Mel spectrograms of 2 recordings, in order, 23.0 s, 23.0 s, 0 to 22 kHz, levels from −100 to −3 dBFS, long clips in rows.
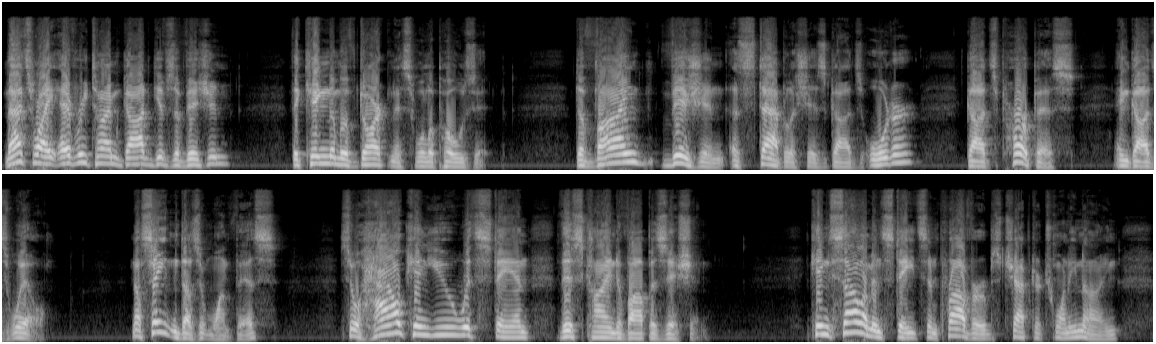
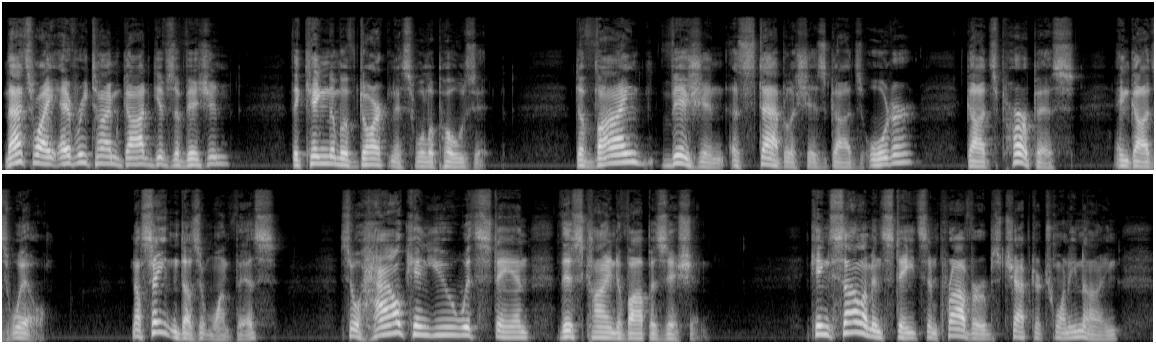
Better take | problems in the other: second | distortion; slight; 3% of the sound clipped

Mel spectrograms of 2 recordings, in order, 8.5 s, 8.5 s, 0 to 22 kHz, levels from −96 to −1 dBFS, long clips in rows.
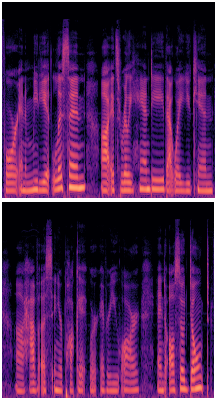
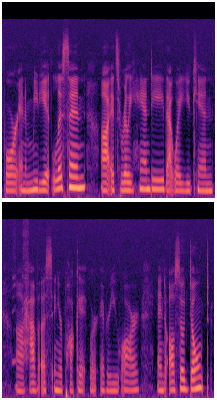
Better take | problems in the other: first | hiss; faint; throughout; 25 dB below the speech

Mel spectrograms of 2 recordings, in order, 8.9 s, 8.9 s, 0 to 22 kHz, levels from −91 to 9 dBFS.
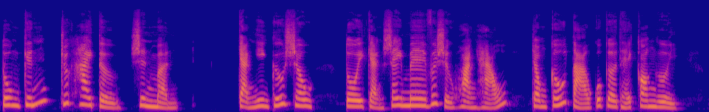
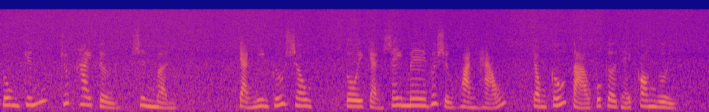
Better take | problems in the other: first | hiss; loud; throughout; 6 dB below the speech

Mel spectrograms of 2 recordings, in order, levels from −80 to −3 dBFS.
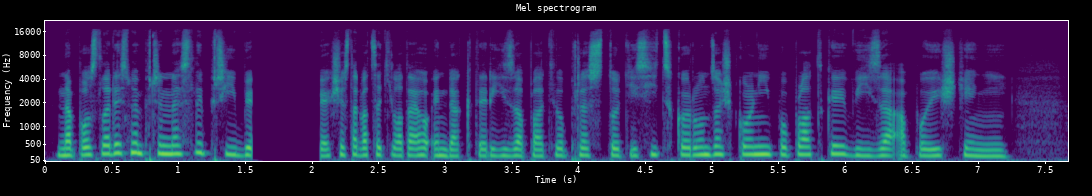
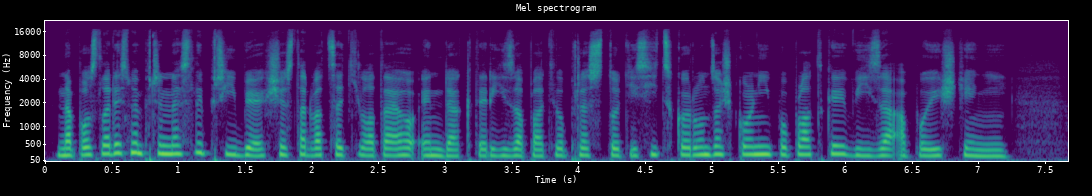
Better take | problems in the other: second | audio freezing; at 1.5 s for 0.5 s

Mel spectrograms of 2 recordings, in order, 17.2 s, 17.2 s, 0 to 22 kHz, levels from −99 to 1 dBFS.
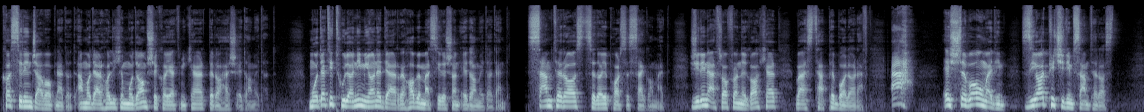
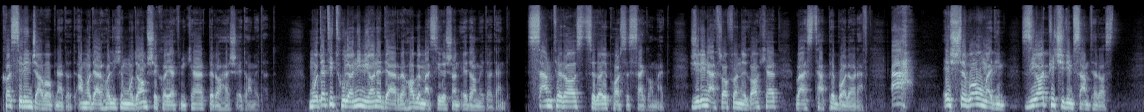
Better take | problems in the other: first | distortion; slight; 10 dB below the speech

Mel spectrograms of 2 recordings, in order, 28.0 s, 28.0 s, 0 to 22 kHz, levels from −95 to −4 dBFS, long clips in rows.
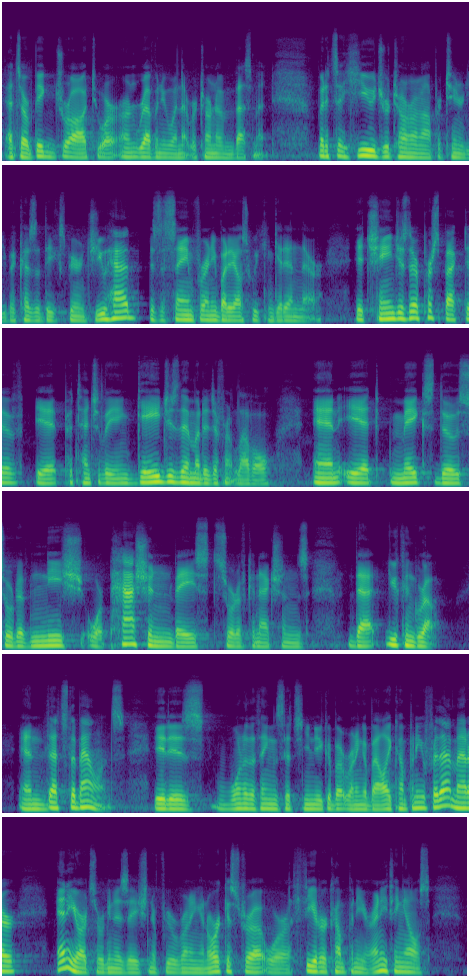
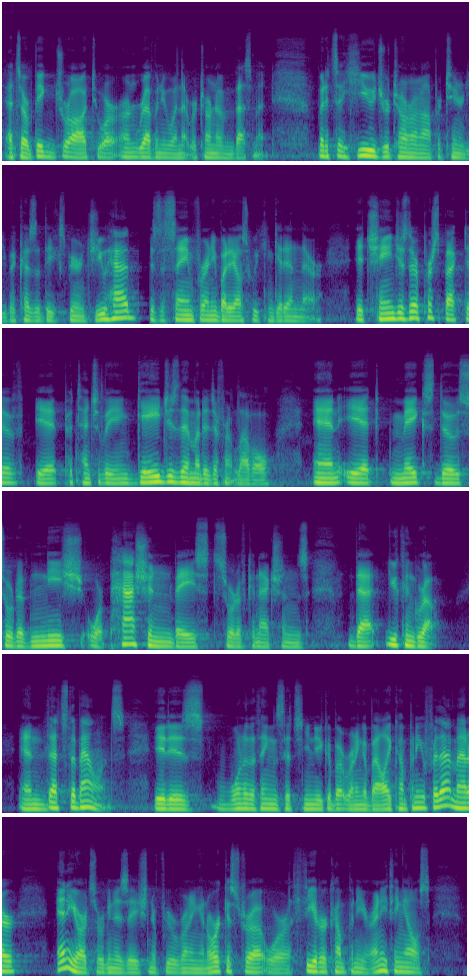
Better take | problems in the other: neither | muffled; slightly; fading above 3.5 kHz; the same in both

